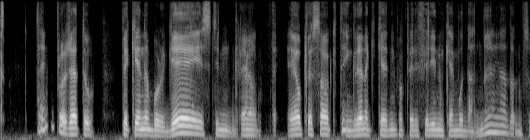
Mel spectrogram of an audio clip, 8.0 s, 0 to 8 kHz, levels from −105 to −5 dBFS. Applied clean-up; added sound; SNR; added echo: neural diffusion model UNIVERSE++.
